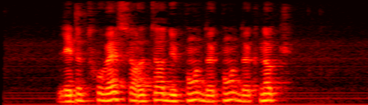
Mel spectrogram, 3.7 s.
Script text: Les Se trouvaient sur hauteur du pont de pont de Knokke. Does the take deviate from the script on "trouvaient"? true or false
false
